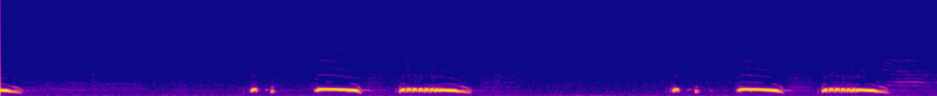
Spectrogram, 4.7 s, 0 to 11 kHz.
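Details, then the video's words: Decoy spotted dove cooing in the 'giọng son 1 cốt lỡ' style to entice wild doves: two evenly spaced phrases, each with a quick double note, a falling whistled coo and a longer rough, wavering coo. No other sounds. "CHIM CU GÁY GIỌNG SON 1 CỐT LỠ KÍCH BỔI"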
